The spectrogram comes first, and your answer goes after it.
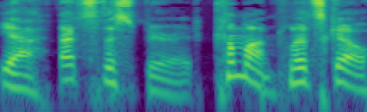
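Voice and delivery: oblivious tone, taking everything literally. Voicing a self-proclaimed expert who lectures a young lady about spirits: voicing a paranormal investigator. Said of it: "the paranormal investigator's".

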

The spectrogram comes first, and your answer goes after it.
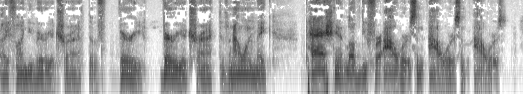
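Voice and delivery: put-on, rough, creaky, seductive film-star voice. Retelling doing the impression for Dustin Hoffman in his ear: Dustin Hoffman voice. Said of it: "my voice".

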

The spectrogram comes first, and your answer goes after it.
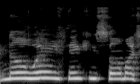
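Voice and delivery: very high, freaked-out scream of disbelief. Retelling a girl's reaction to money at her lemonade table, retelling her screaming. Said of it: "just like literally screaming".

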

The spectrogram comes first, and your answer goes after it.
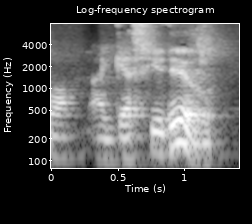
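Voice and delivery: bone-dry, matter-of-fact deadpan, no joking. Retelling a card game story where a player answers his opponent, acting out a deadpan reply. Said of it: "And Eirik deadpans".

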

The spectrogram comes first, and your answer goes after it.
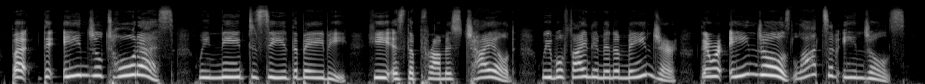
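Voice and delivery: high, clamoring, protesting shouts and cries. An impatient group answers a woman sending them away, shouting in protest. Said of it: "broke out in shouts of protest".

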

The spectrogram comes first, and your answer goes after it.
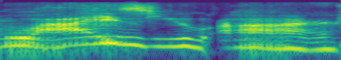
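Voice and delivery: small, sage-like creature voice, wise drawn out. Addressing listeners who have waited since last week, slipping into a Yoda voice. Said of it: "I practice my Yoda voice a lot".

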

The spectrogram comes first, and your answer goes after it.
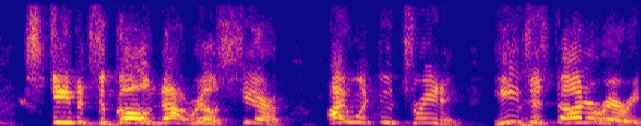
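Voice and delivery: shrill, worked-up, very high, hard yelling. Retelling how Steven Seagal yelled at the speaker: imitating Steven Seagal yelling. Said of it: "And he's like yelling at me like that".

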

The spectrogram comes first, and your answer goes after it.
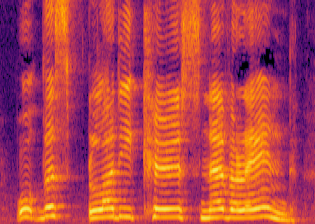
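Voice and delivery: Scottish Highland-style shout. Retelling a dream of a Highlander shaking his fists: imitating a Highlander shouting. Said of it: "he's shouting".

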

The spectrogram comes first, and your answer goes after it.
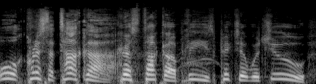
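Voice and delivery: very high, slow, put-on Mexican accent. Retelling fans in Colombia asking for a picture, in a Mexican accent. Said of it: "That's my Mexican accent".

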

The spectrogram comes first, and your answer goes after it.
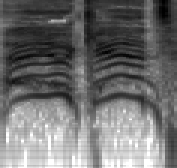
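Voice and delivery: put-on very high-pitched, cranky, crotchety old-man voice. Acting out a game idea about a crotchety old man: crotchety old man. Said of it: "some old crotchety".

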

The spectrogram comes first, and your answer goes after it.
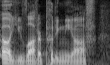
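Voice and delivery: normal talking voice

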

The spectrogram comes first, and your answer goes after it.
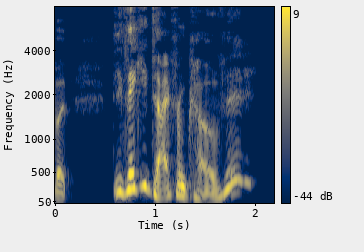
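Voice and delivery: broken up by laughter, swooping pitch. Asking another person a question, laughing. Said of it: "I don't know why I'm laughing".

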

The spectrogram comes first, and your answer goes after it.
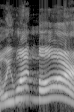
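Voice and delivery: put-on very high, very loud, drawn-out whining toddler scream. Likening the complaining Israelites to toddlers on a road trip, imitating screaming toddlers. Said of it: "They're screaming at you".

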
